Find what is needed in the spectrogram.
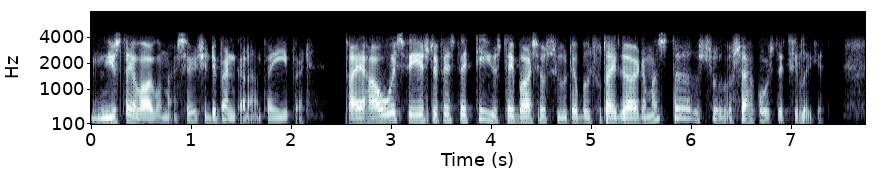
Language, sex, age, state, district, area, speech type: Kashmiri, male, 30-45, Jammu and Kashmir, Srinagar, urban, conversation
